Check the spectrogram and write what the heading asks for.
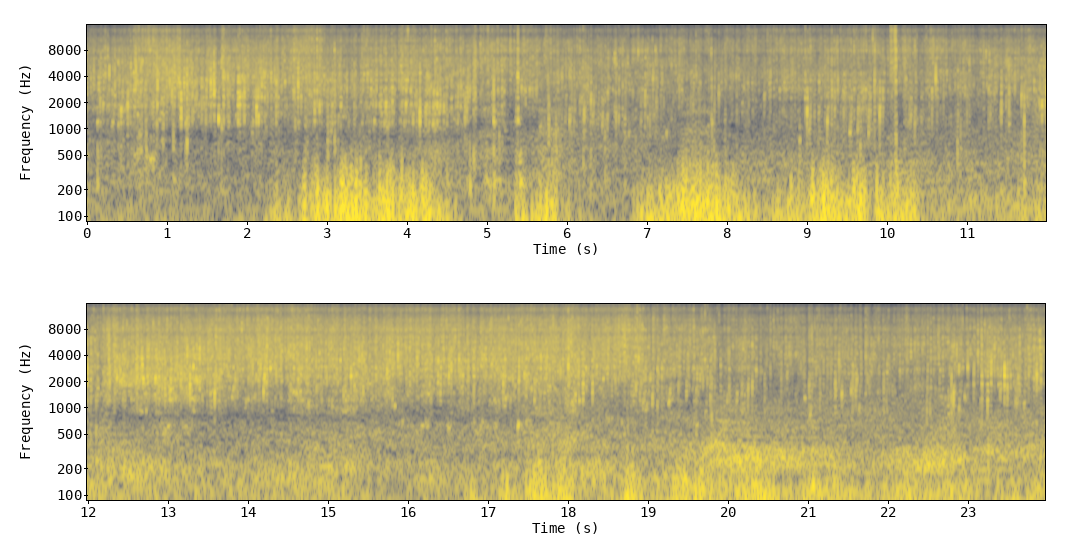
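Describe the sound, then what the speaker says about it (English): Tap water runs steadily while someone washes their hands, a continuous rushing stream with surges and splashes as hands move under it, with no talking. "let's wash our hands."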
